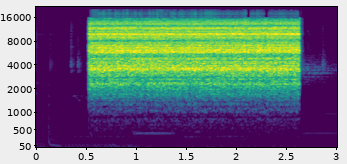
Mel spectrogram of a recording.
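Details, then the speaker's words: Paintball marker (pump) with an ongoing gas leak, recorded with noise suppression turned off: steady, loud high-pitched hiss for about two seconds, then stopping; leak seems worse, cause not found. "I don't know. It's still leaking. Let's uh It's like worse, which is crazy."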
